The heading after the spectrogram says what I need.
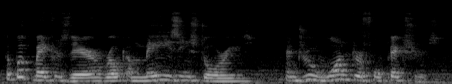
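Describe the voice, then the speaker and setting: A reader in character as Santa Claus, reading a children's picture book aloud with expressive storytelling. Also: medium pitch, moderate pace. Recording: roomy, distant mic with faint noise.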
